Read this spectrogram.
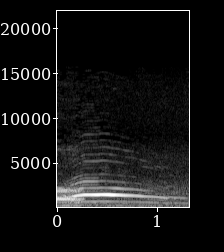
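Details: Cat during a fight, one drawn-out tonal yowl that swells then slowly falls and fades over under two seconds.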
